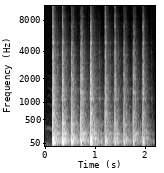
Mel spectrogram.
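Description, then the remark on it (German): Heavy, urgent pounding on the door of a home in the richest city in America one morning, about nine hard blows in a fast, steady rhythm, loud, with no voices. “Es ist kein normales Hämmern und überhaupt, wer hämmert denn heutzutage noch an Türen?”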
